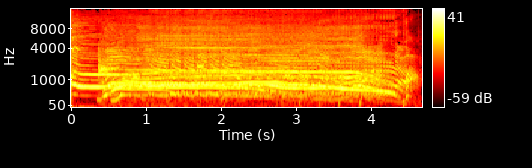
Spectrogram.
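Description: A crowd of fans shouts and cheers loudly and continuously, a dense wall of high-pitched voices screaming together for several seconds before cutting off abruptly.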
